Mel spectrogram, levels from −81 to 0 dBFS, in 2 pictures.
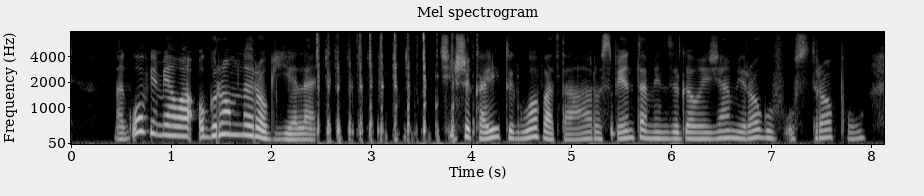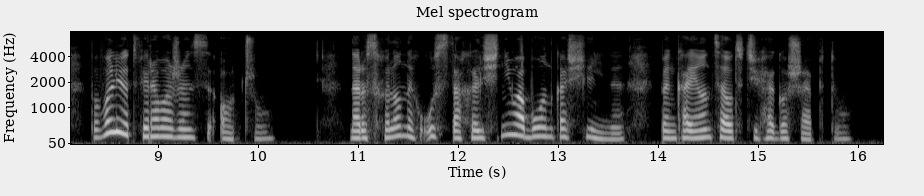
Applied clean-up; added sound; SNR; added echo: neural diffusion model UNIVERSE++.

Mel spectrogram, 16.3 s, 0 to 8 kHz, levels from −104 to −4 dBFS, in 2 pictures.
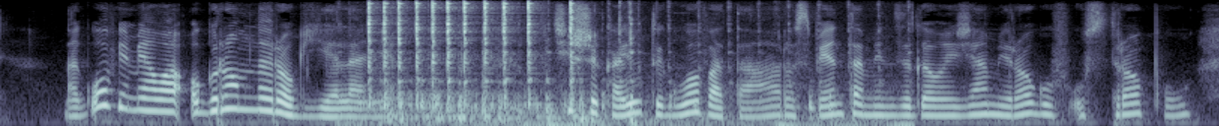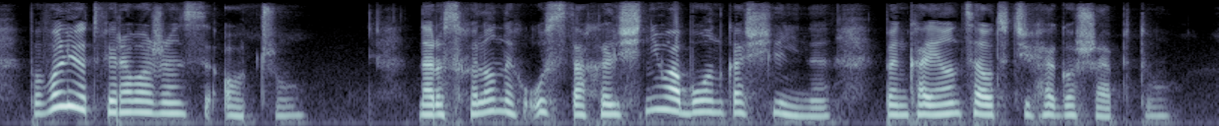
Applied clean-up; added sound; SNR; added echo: none; Clock; -2 dB; none.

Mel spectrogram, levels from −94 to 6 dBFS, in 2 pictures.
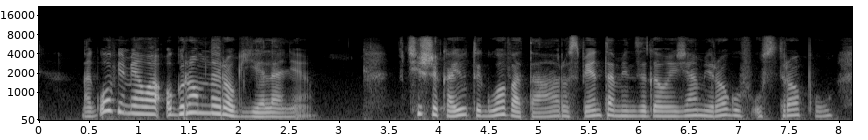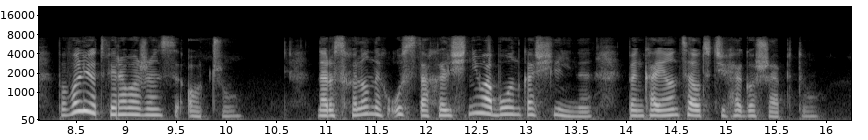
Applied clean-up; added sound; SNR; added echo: none; none; none; none.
